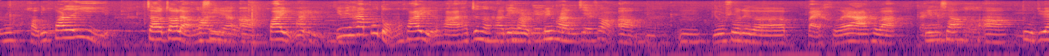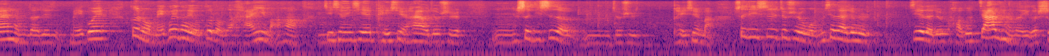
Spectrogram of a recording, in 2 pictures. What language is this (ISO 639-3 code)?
zho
